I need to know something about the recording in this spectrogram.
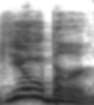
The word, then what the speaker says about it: Joburg: Okay, Johannesburg, or something like Joburg, like Joburg, Johannesburg. If Joburg, if you wait locally, they just call it Joburg.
